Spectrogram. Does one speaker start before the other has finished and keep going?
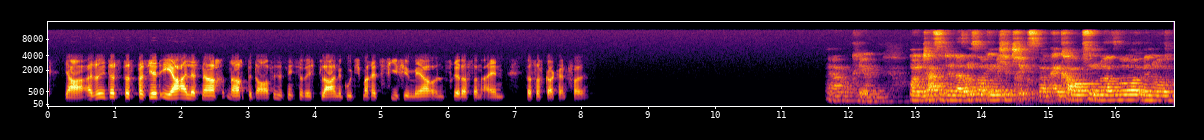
No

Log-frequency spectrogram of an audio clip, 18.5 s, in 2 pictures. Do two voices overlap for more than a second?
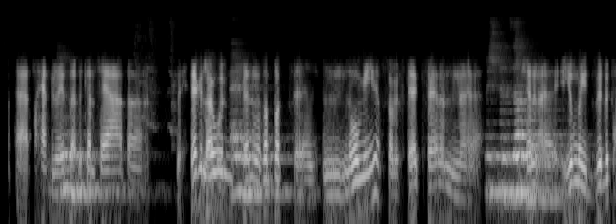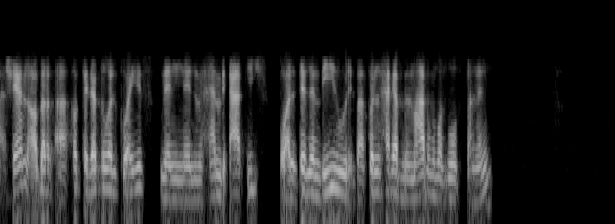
No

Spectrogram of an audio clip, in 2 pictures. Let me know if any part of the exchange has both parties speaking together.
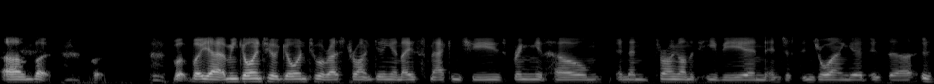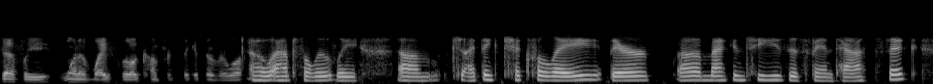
No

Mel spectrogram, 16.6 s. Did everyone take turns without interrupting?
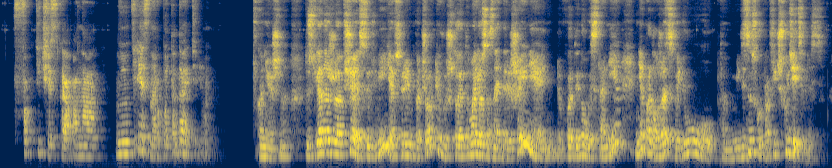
Yes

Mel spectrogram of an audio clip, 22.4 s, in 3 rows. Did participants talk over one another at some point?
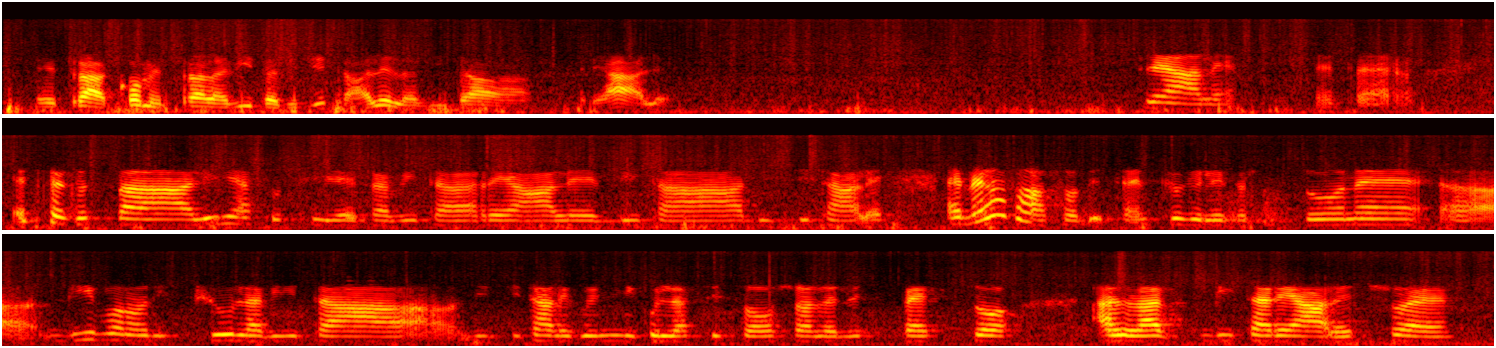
No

